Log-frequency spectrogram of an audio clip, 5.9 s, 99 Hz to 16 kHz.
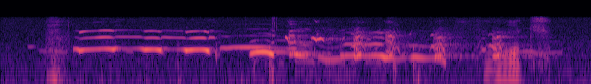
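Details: Two dogs harnessed for a bikejoring training run at Sowinki in January 2015 howl excitedly before the start: drawn-out tonal howls and whines, some wavering and stacked, over a man talking in Polish while fastening harnesses.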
